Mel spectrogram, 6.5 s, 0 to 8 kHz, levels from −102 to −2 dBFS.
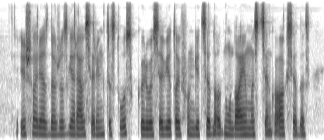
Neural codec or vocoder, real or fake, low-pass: none; real; 7.2 kHz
